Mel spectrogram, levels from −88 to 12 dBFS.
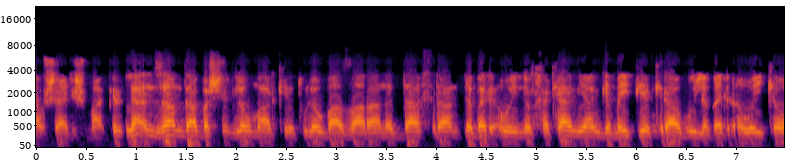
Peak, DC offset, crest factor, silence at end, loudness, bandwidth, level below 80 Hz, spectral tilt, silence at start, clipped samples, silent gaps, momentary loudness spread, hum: -4 dBFS; under 0.1%; 16 dB; 0 s; -20 LUFS; 6.8 kHz; -50 dBFS; -5 dB/octave; 0 s; under 0.1%; none; 6 LU; none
